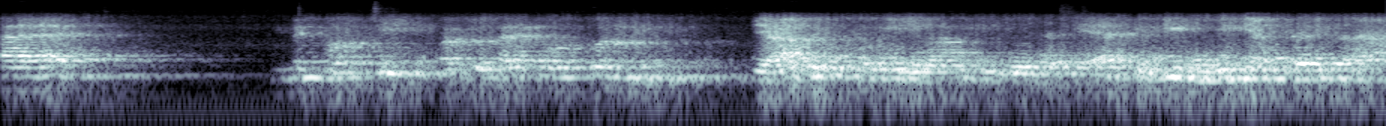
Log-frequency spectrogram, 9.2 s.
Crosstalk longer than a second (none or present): none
